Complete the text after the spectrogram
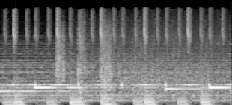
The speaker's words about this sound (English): It simulates white sound, in quotes, or screening out unwanted noise. Produces simple breaking wave patterns, random surface effects, simulates rain producing light or gentle downpour of rain.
